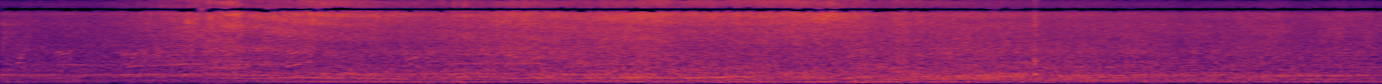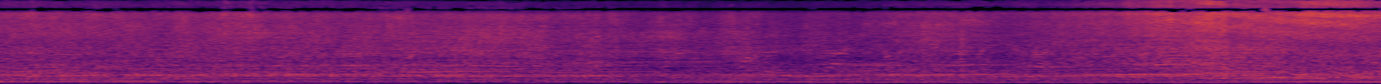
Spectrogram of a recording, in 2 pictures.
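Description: Many race car engines roar loudly around a dirt track, rising and falling as the cars accelerate and slow in the turns.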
